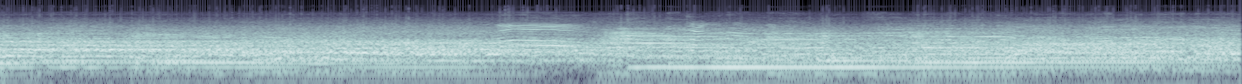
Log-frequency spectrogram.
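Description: Loud live band music in a crowded hall, with the audience cheering and shouting over it. A brief high shout from the crowd comes about two and a half seconds in.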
